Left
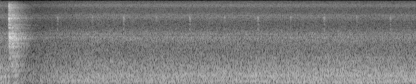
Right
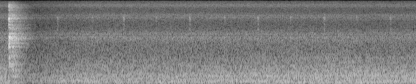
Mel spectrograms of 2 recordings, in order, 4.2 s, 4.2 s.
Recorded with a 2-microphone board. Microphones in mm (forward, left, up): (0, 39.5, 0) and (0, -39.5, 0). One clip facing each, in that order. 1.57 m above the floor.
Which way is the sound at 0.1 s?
45° right (ahead or behind).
